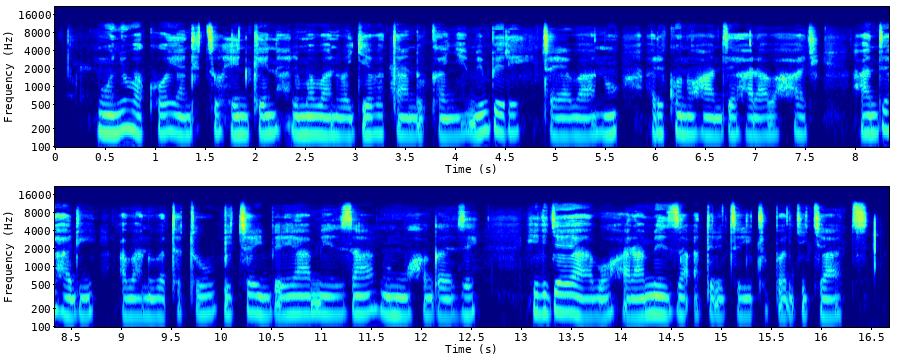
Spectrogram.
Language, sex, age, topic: Kinyarwanda, female, 18-24, finance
